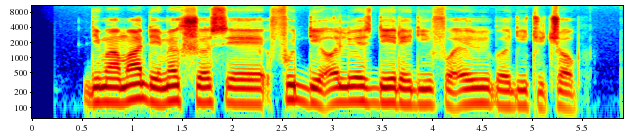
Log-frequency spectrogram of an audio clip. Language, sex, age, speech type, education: Nigerian Pidgin, male, 15-29, read, tertiary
